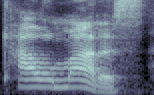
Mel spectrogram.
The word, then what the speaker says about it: Calamatis: It's Calamatis. Dude, yeah, I have to say it correctly. It's funny. I can say your name correctly, Calamatis, but I have been calling Alton for I don't know how long.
